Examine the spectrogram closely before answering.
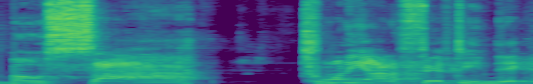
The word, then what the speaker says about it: Bosa: And it's pronounced Bosa.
